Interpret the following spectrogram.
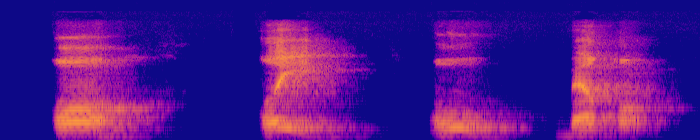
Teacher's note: Qaf ini tepatnya di langit-langit yang lunak.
